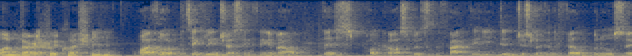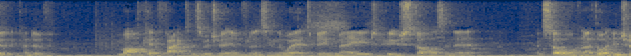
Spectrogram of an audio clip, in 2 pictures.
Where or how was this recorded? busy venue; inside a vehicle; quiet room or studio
busy venue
